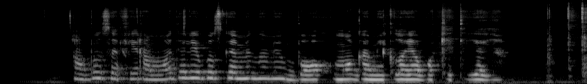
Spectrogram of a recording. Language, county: Lithuanian, Panevėžys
